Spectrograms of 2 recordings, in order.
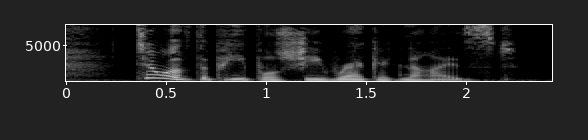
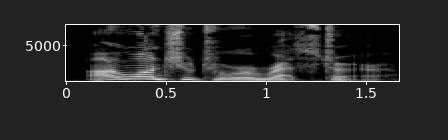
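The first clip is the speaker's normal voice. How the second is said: demanding; 4 semitones higher, 4 dB louder than usual. Acted. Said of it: "Stoddard demanded".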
